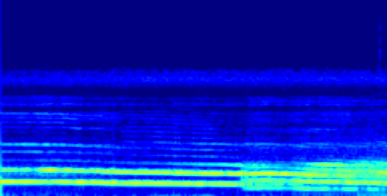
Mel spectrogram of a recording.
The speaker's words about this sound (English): I say I was about to suggest this, because before I could, another large, dog-sounding creature howled.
